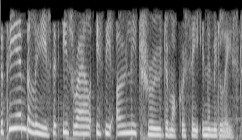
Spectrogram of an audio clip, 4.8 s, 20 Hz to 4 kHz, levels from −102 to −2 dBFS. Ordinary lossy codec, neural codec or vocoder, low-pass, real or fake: MP3, 32 kbps; none; 3.6 kHz; real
